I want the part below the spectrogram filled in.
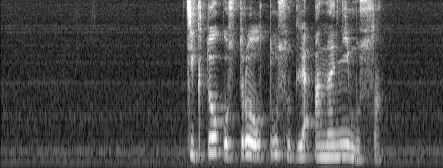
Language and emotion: Russian, angry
